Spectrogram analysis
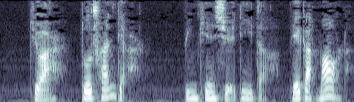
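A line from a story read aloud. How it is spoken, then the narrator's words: Low, caring instruction. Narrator (Chinese): 我低声嘱咐她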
